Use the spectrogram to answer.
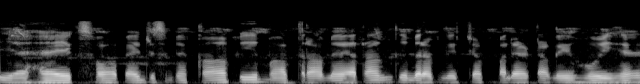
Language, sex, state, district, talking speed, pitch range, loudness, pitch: Hindi, male, Chandigarh, Chandigarh, 130 wpm, 95-100 Hz, -19 LUFS, 100 Hz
